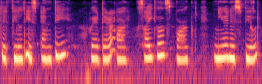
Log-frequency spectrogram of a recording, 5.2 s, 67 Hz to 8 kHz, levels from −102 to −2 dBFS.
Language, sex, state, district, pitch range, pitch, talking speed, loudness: English, female, Mizoram, Aizawl, 280-310 Hz, 290 Hz, 135 wpm, -13 LUFS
